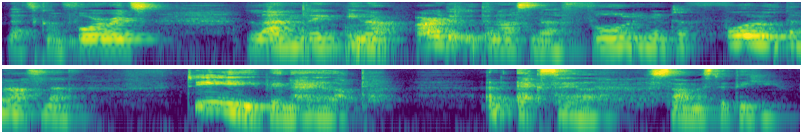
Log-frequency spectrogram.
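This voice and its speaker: A woman's voice: on the low side, normal speed, darkish tone, distant mic. Echoey, breathless woman yoga teacher. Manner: chatty, encouraging, self-deprecating, counts reps aloud. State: out of breath while exercising. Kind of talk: guided yoga class instruction. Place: yoga studio.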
